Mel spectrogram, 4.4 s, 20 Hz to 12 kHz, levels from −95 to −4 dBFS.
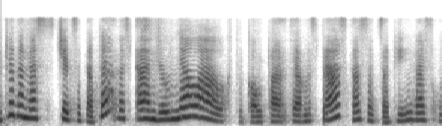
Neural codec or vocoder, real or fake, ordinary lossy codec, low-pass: codec, 16 kHz, 0.5 kbps, FreqCodec, smaller model; fake; MP3, 96 kbps; 7.2 kHz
